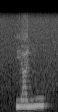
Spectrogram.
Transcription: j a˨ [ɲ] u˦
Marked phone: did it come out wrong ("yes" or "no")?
no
